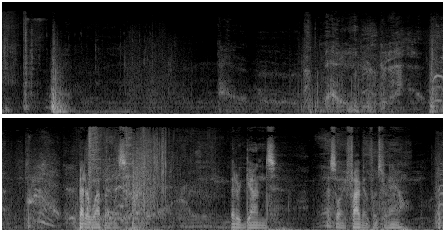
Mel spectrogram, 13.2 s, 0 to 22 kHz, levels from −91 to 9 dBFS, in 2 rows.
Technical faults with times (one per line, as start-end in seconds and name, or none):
8.83-9.08 cable scratch noise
